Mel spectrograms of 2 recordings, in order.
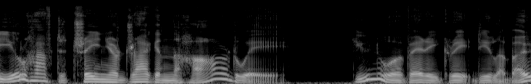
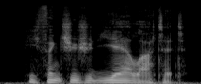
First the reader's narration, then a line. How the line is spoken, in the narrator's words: said Hiccup, gloomily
